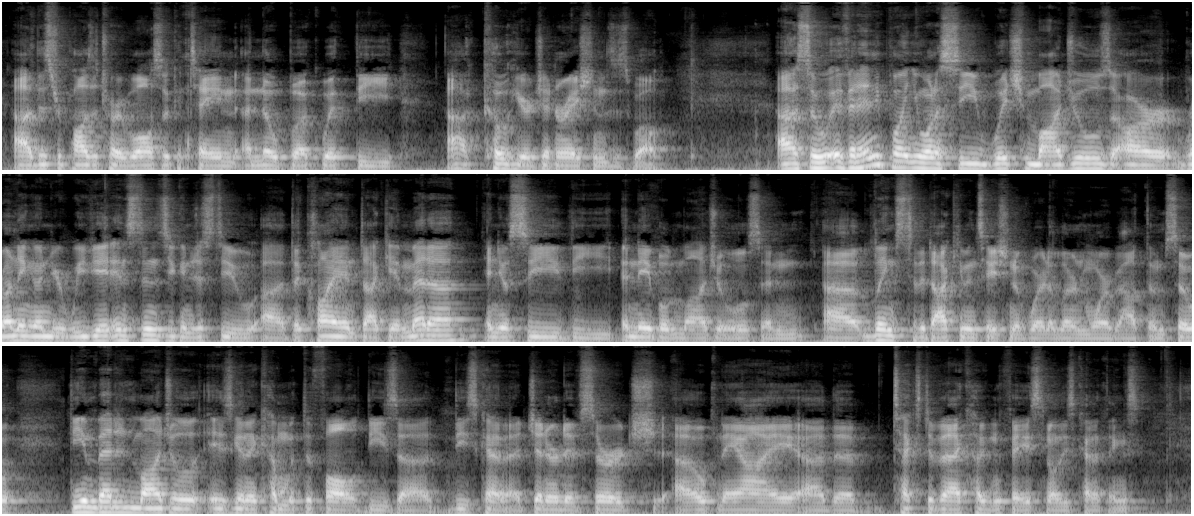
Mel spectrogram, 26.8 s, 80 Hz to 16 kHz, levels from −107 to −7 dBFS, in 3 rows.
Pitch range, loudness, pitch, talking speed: 85-105 Hz, -25 LUFS, 95 Hz, 200 wpm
